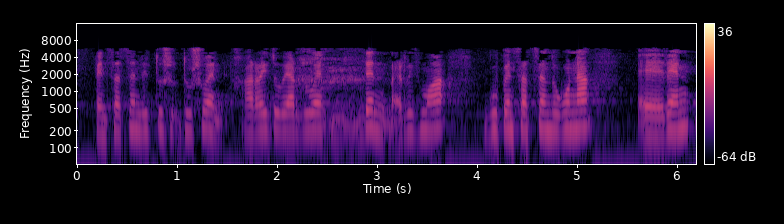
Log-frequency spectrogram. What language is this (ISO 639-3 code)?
eus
